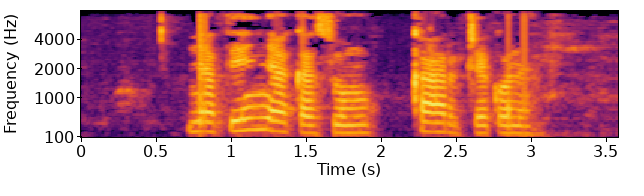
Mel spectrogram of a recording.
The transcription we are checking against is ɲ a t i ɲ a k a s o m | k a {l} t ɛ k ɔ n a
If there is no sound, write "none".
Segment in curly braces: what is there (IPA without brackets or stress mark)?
ɾ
